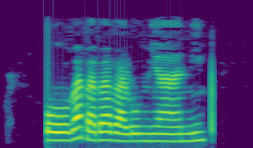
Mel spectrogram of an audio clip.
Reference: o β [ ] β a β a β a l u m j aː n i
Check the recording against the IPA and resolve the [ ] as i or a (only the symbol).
a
